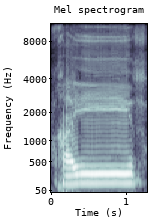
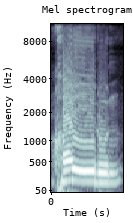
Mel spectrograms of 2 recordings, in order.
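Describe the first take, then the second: First: The word ends on r, the ending dropped. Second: The word ends with the full -un ending. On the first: The reader stops at this word. "যখন আমরা এই জায়গায় থামবো তখন হবে খয়র" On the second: The reading continues without stopping. "র দুই পেশ রুন"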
